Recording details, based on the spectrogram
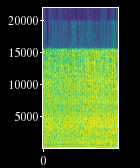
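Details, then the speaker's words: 2012 Nissan March 1.2 automatic petrol car, engine bay heard at idle: smooth low hum with steady tone above it, no knocks or stumbles; normal idle. "Terus untuk apron-apron depannya, ini mesin masih nyala ya teman-teman nih, tapi suaranya halus."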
